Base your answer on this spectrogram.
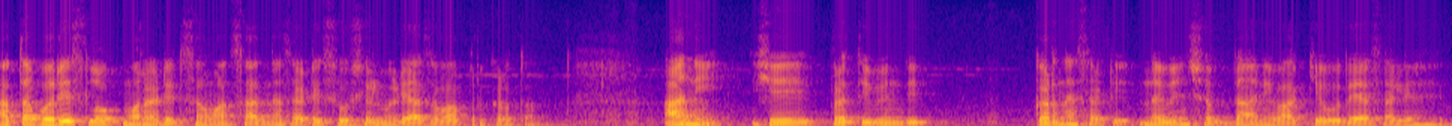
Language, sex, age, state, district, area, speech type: Marathi, male, 18-30, Maharashtra, Buldhana, rural, spontaneous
